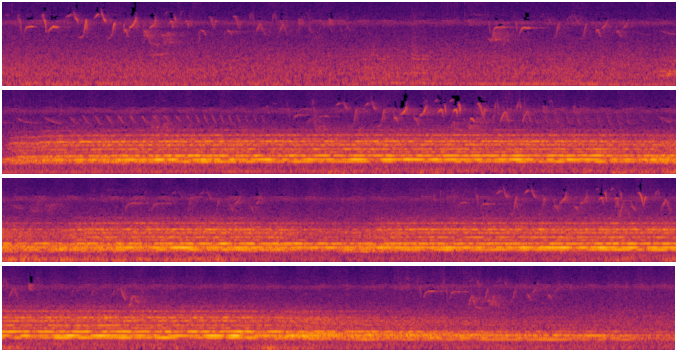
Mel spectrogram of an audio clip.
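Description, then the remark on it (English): A single long, loud train whistle, recorded near Cass, West Virginia, starts after a few seconds of quiet outdoor ambience and holds a steady, rich chord for about fifteen seconds before fading away, with birds chirping faintly in the background. “That train whistle was recorded near Cass, West Virginia, by NPR's Bill Deputy.”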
